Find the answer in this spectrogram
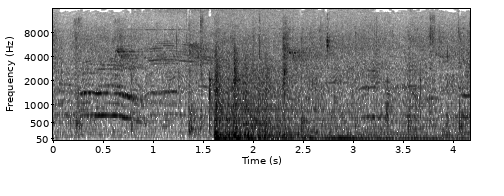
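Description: Faint voices, then a sudden deep boom about a second and a half in that carries on as a steady low rumble.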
